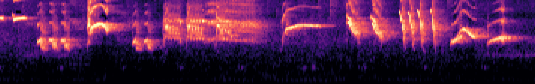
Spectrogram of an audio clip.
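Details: Male Asian pied starling singing vigorously outside its cage: quick bursts of whistled and chattering notes, rising sweeps and buzzy rattles, broken by short pauses.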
